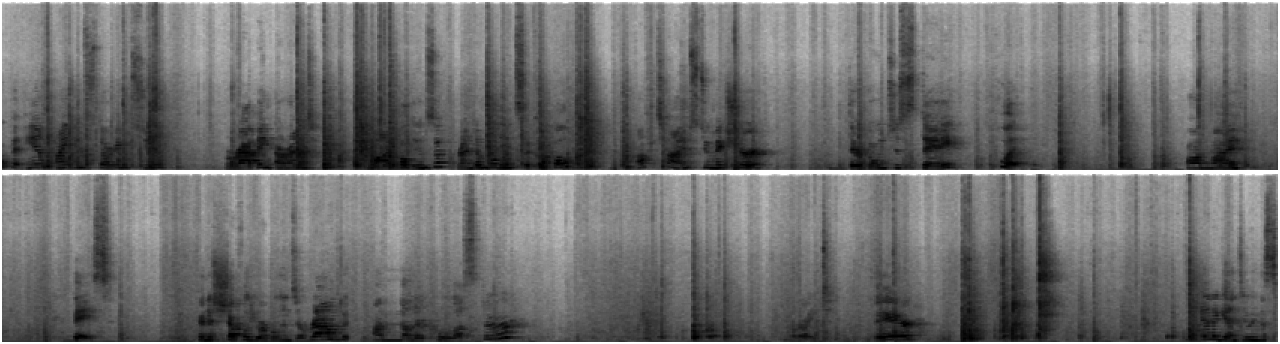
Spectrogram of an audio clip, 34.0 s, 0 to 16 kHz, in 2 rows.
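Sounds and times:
latex balloons rubbing and knocking: 0.0s - 34.0s.

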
